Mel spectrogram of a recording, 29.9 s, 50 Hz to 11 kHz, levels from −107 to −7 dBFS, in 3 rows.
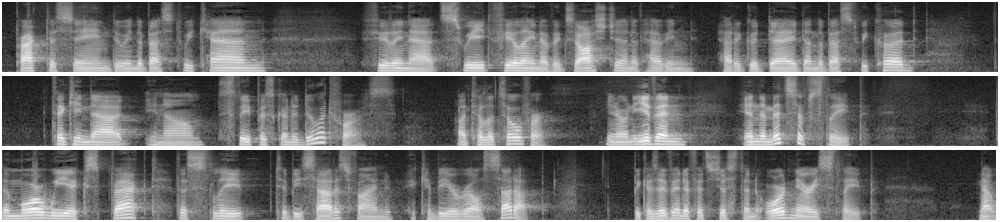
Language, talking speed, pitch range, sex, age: English, 145 wpm, 115-130 Hz, male, 40-59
